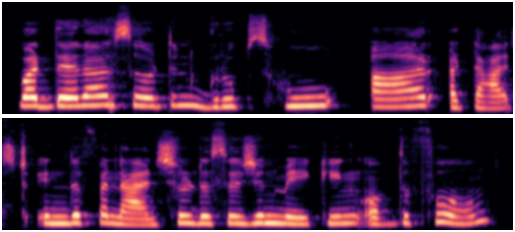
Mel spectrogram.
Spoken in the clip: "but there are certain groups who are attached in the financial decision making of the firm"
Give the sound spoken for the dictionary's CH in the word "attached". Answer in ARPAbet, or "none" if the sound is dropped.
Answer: CH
